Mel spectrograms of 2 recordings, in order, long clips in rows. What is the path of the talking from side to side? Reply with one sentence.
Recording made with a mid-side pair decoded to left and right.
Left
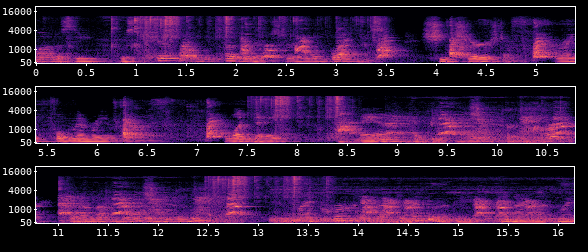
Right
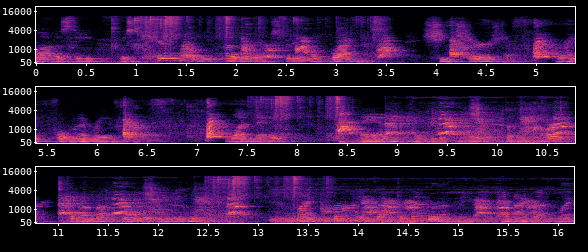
You can hear the talking move from right to left and back again.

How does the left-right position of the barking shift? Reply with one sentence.
You can hear the barking move from left to right and back again.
